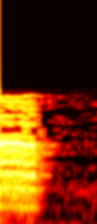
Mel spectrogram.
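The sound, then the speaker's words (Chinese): A telephone bell gives one short, loud, rattling ring with a fast trill lasting about a third of a second, then fades quickly into silence. “电话铃响起来”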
